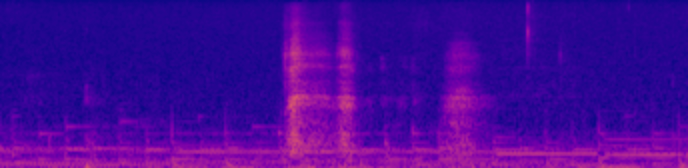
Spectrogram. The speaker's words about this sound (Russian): Ой, он уже дышит. Не дышит? Он дышит. Я надеялся, что он откинулся. Он дышит, очень глубоко дышит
